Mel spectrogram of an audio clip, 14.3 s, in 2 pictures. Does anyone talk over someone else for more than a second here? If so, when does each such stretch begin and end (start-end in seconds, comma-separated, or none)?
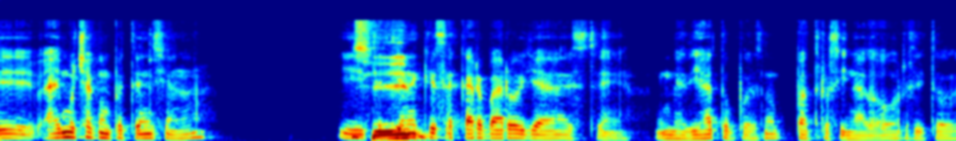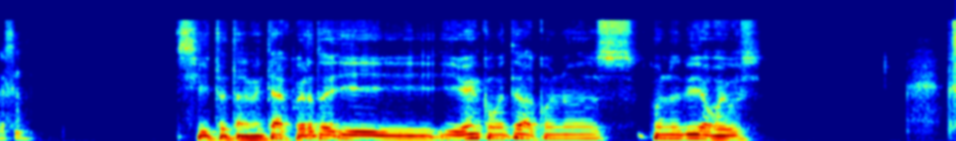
none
